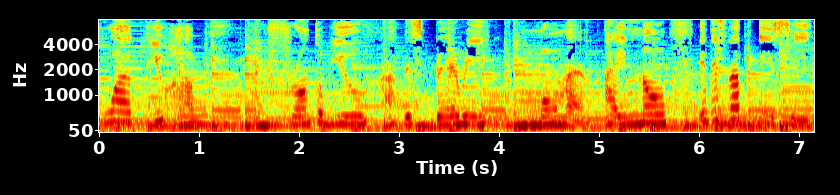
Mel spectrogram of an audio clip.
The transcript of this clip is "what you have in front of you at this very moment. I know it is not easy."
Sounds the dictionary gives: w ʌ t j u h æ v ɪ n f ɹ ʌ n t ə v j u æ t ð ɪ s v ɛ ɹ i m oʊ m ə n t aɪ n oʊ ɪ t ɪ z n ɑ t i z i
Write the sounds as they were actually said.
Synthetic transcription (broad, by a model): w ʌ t j u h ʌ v ɪ n f ɹ ʌ n t ə v j u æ t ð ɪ s v ɛ ɹ i m oʊ m ə n t aɪ n oʊ ɪ t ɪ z n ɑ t i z i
